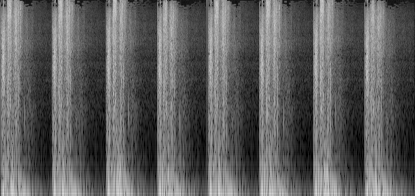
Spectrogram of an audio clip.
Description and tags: monster galloping
a big giant creature galloping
